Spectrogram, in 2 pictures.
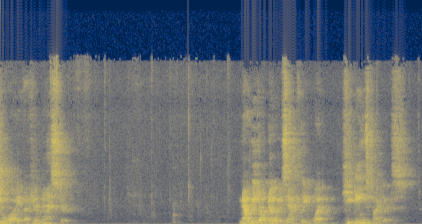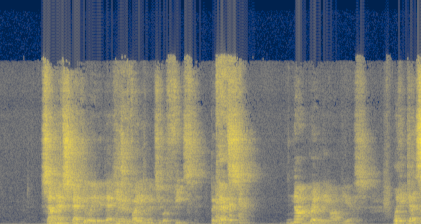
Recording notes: Please excuse the poor audio quality.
